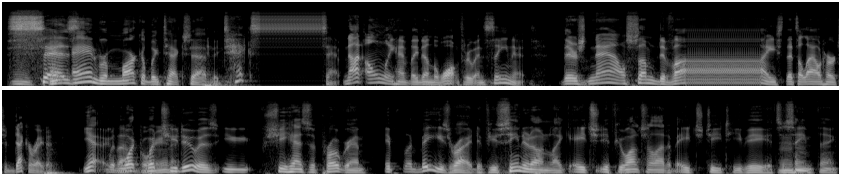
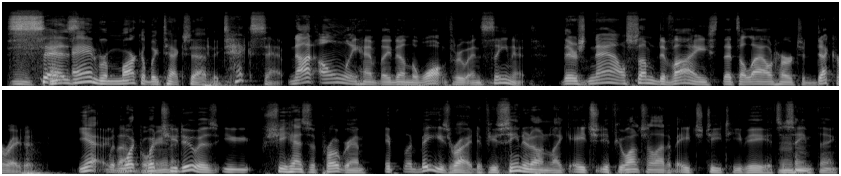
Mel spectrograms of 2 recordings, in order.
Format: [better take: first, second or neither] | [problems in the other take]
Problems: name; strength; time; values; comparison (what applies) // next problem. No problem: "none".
second | audio freezing; at 2.5 s for 0.5 s and at 7 s for 0.5 s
